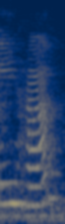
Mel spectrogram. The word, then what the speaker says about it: hija: hermana, el hijo, la hija. Does that seem like a strange word to you with the J and the H? Yes. Yeah, H is silent, the J sounds like the H.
